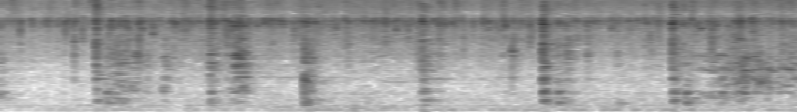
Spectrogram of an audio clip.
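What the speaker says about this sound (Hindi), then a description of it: "इसको थोड़ा सा सॉटी कर लेंगे" Sliced ginger and garlic sizzle steadily in a hot pan while being stirred for rajma, with a constant close frying hiss and several sharp scraping strokes of a spoon.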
